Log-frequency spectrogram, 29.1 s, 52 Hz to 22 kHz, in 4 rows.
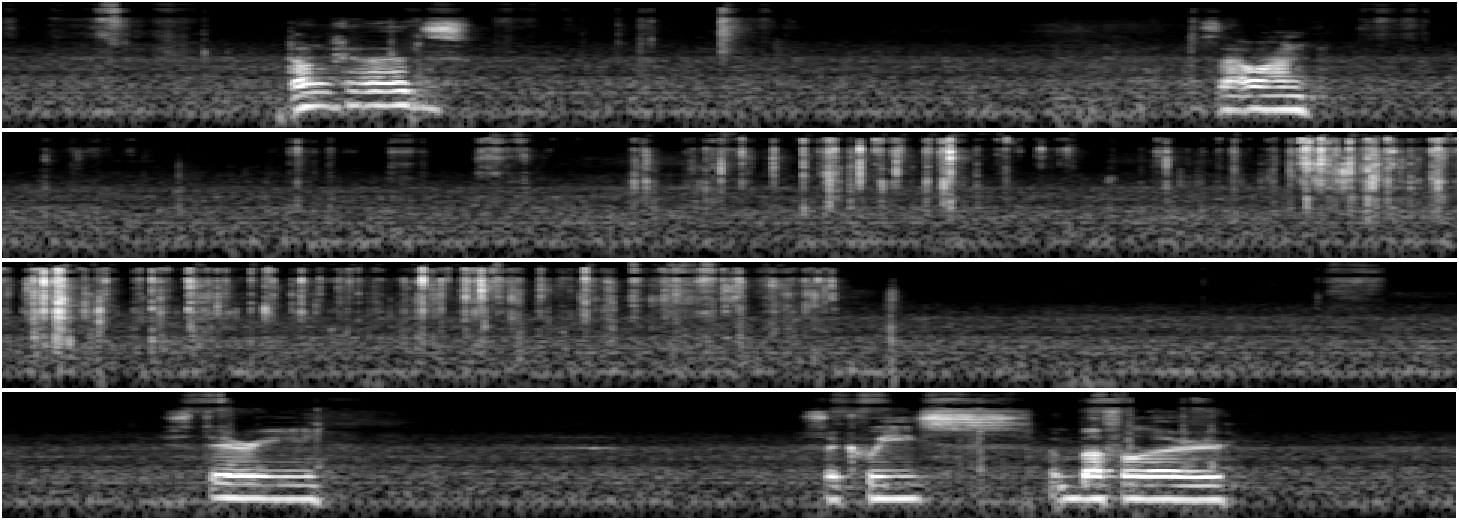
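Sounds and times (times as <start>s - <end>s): foil wrapper tearing and crinkling: 9.6s - 18.8s.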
